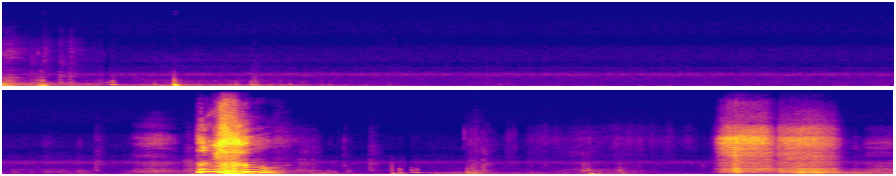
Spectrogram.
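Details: Tissue-induced sneezing: in a quiet room, two loud, sharp, forceful, fast and wet sneezes with explosive release; strong sneezes.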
